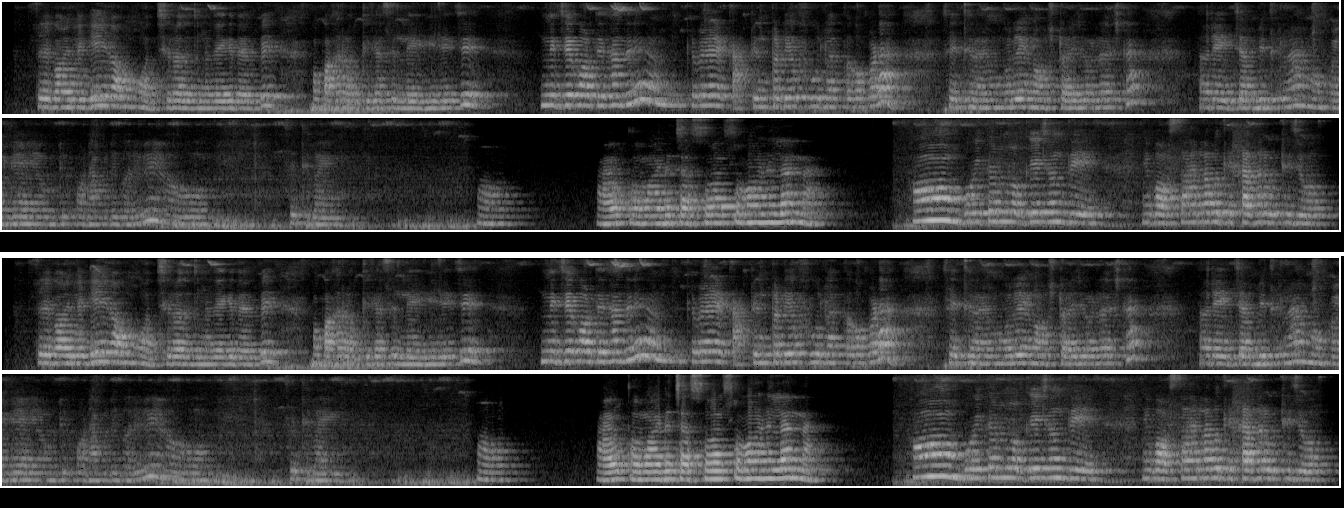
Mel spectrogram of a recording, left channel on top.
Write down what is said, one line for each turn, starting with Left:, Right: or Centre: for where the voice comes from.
Centre: ସେ କହିଲେ
Right: ହଁ
Centre: କି ଆଉ ମ କ୍ଷୀର ଦ ଦିନ ଯାଇକି ଦେବି ମୋ ପାଖରେ ଅଧିକା ସିଲେଇ ହେଇଯାଇଛି। ନିଜେ କରିଦେଇଥାନ୍ତି ଯେ କେବେ କାଟିନି ତ ଟିକେ ଫୁଲ୍ ହାତ କପଡ଼ା। ସେଥିପାଇଁ
Right: ହୁଁ
Centre: ମୁଁ କହିଲି ନଷ୍ଟ ହେଇଯିବ ଡ୍ରେସ ଟା। ତାପରେ
Right: ହୁଁ
Centre: ଏକ୍ସାମ ବି ଥିଲା ମୁଁ ମୁଁ କହିଲି ଆକୁ ଟିକଏ ପଢ଼ାପଢ଼ି କରିବି ଆଉ ସେଥିପାଇଁ
Right: ଓ ଆଉ ତମ ଆଡ଼େ ଚାଷ ବାସ କଣ ହେଲାଣି ନା?
Centre: ହଁ ବୋଇତଆଳୁ ଲଗ ଲଗେଇଛନ୍ତି ବର୍ଷା ହେଲା ବ ଏକା ଥର ଉଠିଯିବ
